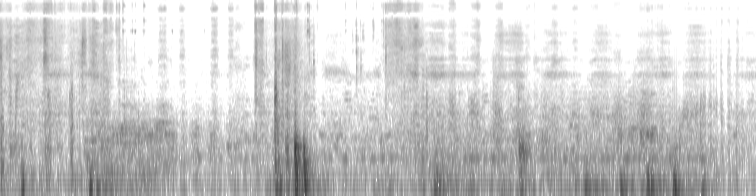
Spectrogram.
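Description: Handling noise from a phone held close to the microphone: irregular rubbing and soft knocks, with one louder bump about six seconds in and several knocks near the end.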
